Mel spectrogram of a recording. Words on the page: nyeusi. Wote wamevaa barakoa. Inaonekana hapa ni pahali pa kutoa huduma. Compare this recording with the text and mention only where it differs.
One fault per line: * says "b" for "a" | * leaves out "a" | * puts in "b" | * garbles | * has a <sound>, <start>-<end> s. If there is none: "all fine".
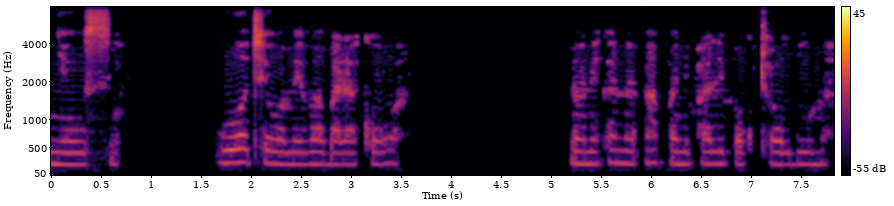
all fine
